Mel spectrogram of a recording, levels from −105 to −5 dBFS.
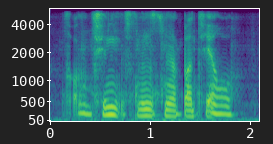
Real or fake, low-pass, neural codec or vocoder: fake; 5.4 kHz; autoencoder, 22.05 kHz, a latent of 192 numbers a frame, VITS, trained on many speakers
